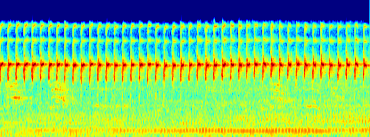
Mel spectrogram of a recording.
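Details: Lovebird singing ngekek-style, meant to set other lovebirds singing: a very even, rapid, high-pitched buzzing trill of sharp pulses, unbroken for nearly five seconds.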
